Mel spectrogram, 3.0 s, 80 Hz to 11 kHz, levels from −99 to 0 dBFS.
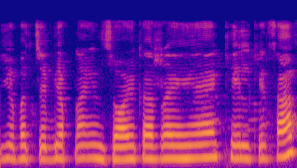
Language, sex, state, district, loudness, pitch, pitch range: Hindi, female, Bihar, Begusarai, -28 LUFS, 215 Hz, 210-220 Hz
